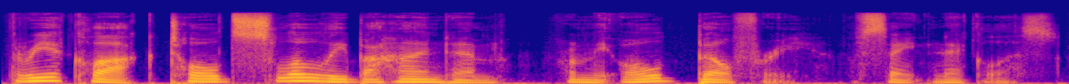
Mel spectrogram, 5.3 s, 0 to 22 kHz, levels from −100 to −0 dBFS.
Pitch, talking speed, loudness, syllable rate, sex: 115 Hz, 145 wpm, -18 LUFS, 4.2 syllables/s, male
